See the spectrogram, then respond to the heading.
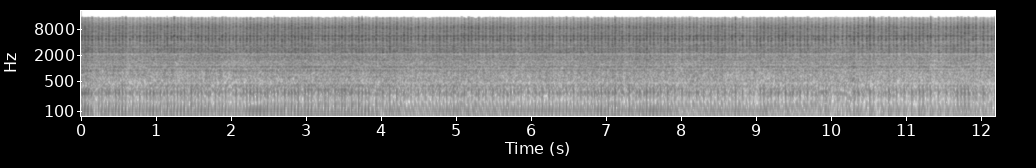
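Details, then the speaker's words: Tecumseh 3.5 HP mower engine, reassembled test run: single cylinder runs unevenly, stumbling with no steady beat; ran better with intake restricted, owner suspects a missing tiny gasket, cause unconfirmed. "okay one more little test run it ran a little erupted a little better when the input is restricted I don't know what was choking up"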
